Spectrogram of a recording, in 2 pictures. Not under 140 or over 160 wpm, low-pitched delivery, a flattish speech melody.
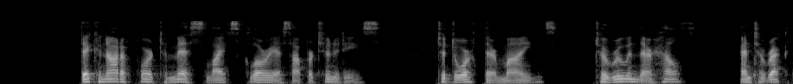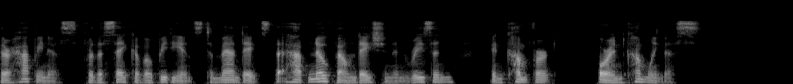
No: average, 155 wpm; low, 105 Hz; average, 4.4 semitones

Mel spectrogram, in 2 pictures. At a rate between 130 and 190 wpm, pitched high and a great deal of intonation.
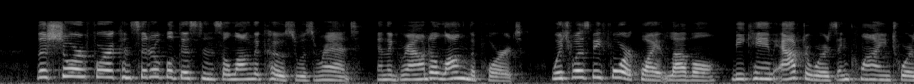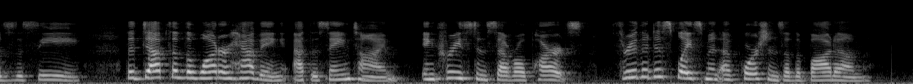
Yes: average, 165 wpm; high, 235 Hz; wide, 6.6 semitones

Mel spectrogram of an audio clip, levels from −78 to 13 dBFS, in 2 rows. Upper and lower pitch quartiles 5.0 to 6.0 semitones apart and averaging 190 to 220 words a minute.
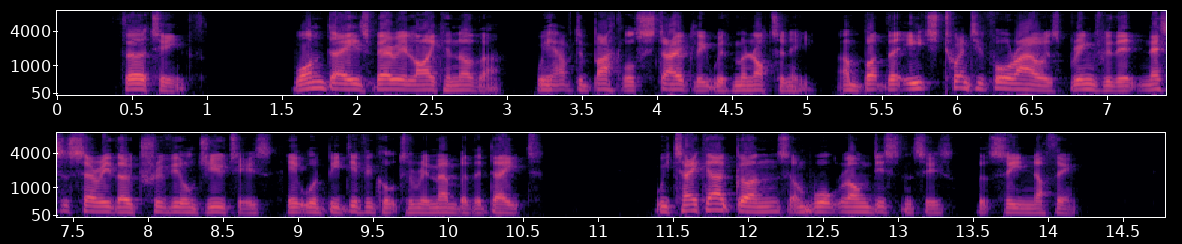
No: average, 3.3 semitones; average, 200 wpm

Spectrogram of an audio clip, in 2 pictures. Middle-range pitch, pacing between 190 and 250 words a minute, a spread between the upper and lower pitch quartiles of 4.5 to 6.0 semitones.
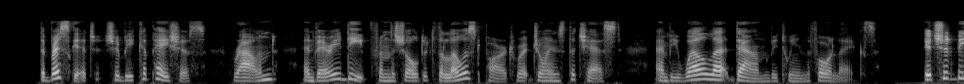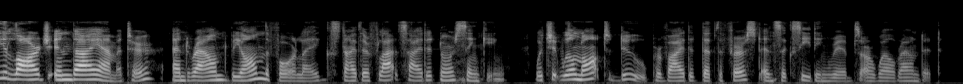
Yes: medium, 180 Hz; average, 195 wpm; average, 5.2 semitones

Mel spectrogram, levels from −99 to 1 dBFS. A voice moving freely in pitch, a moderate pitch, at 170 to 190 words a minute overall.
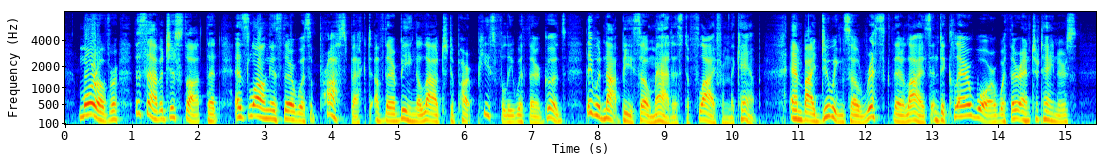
Yes: wide, 6.6 semitones; medium, 150 Hz; average, 180 wpm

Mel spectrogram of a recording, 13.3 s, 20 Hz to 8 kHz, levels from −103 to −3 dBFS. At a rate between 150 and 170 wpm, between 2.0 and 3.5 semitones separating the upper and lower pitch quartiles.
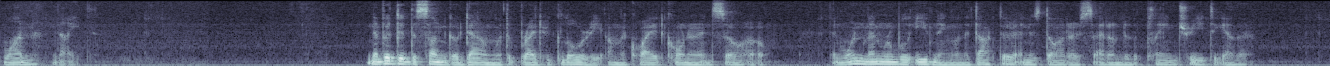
Yes: average, 155 wpm; average, 2.7 semitones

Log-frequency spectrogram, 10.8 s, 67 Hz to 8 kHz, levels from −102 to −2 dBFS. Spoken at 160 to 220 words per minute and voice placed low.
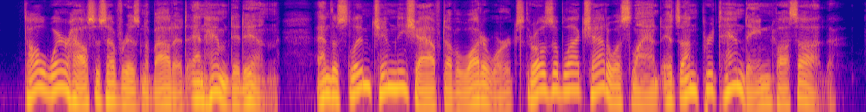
No: average, 145 wpm; low, 115 Hz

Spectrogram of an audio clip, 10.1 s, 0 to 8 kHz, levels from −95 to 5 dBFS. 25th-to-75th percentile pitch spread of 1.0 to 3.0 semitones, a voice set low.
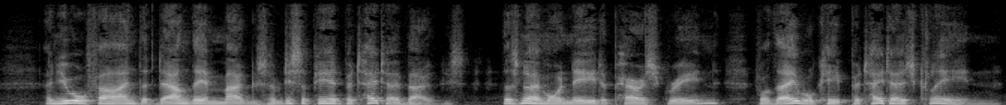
No: average, 4.4 semitones; low, 130 Hz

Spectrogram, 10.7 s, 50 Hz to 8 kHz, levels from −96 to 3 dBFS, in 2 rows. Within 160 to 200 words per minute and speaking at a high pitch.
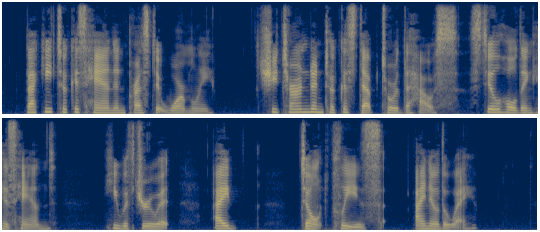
No: average, 175 wpm; medium, 175 Hz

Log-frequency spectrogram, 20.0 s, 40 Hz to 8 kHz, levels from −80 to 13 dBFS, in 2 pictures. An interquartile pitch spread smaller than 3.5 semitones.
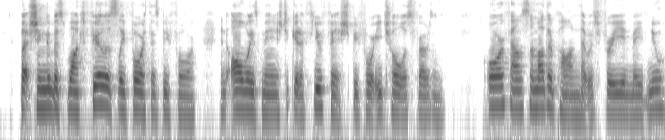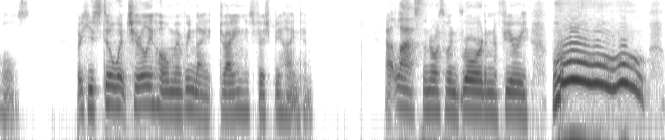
Yes: average, 3.1 semitones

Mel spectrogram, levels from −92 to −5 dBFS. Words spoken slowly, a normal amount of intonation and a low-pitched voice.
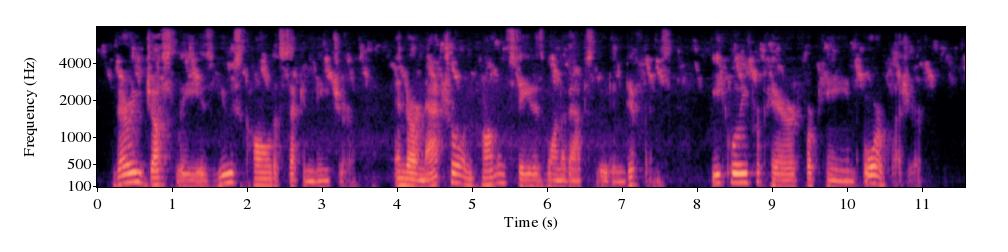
No: slow, 130 wpm; wide, 6.3 semitones; low, 120 Hz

